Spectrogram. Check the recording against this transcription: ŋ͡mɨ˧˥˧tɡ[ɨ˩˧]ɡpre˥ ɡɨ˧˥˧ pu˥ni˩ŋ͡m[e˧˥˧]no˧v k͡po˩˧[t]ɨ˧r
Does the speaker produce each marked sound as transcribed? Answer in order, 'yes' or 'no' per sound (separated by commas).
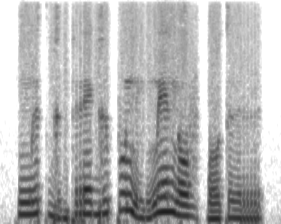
no, no, yes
